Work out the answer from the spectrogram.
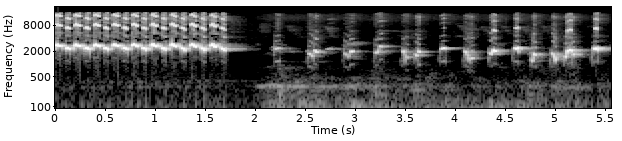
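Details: Yellow-vented bulbul in rapid rattling song, used as a lure to get caged bulbuls singing back. A fast trill of nearly two seconds, a pause, then a run of separate bubbly, slurred notes over a faint low hum.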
